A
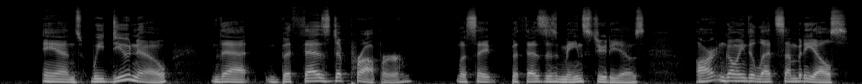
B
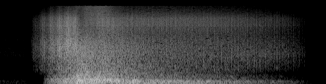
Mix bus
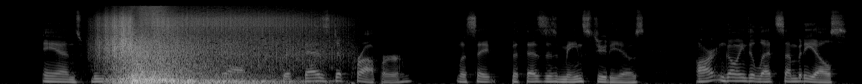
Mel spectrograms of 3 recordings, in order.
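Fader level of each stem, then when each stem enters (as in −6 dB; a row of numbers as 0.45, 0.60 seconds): −11.0, −3.0 decibels; 0.00, 0.55 seconds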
